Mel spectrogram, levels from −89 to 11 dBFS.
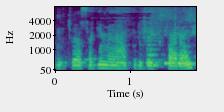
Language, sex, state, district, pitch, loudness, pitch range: Hindi, male, Uttar Pradesh, Muzaffarnagar, 130 Hz, -16 LUFS, 125-135 Hz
